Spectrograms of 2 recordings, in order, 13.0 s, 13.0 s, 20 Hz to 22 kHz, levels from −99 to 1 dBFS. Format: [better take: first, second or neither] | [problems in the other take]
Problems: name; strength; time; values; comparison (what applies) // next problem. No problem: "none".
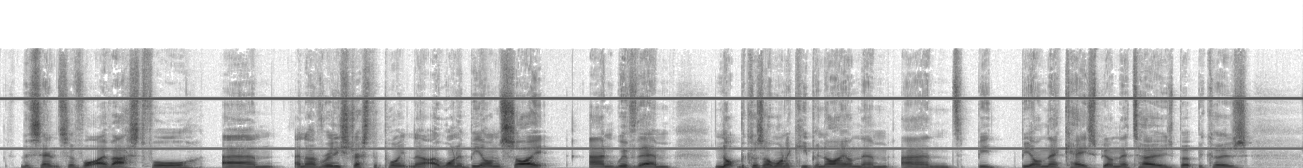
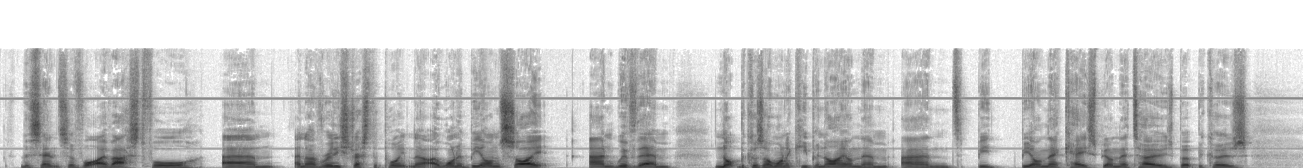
second | high-pitched whine; loud; throughout; 9 kHz, 7 dB below the speech; faint in the second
